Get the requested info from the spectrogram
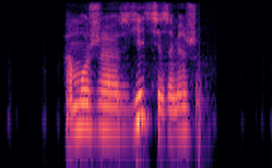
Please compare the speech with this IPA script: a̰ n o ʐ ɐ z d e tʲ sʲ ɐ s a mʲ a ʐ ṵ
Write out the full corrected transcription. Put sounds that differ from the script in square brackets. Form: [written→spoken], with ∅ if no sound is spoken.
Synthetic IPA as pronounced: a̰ [n→m] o ʐ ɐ z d e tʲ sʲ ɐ [s→z] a mʲ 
